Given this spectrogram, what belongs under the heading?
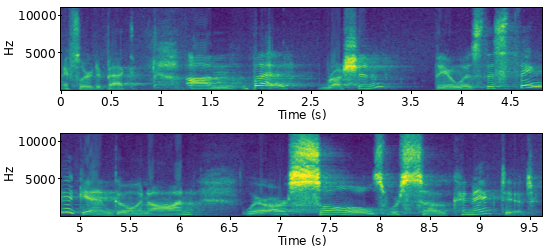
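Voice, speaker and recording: A woman's voice: mid-range voice, takes it slowly, a little hiss or hum. An older woman, a former ballerina, telling stories on stage in a big hall, acting out quotes and dropping to whispers. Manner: lively, acts out quotes, drops to whispers. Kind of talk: stage storytelling show. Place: large arts hall, live audience. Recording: echoey hall with long reverb and faint music.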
